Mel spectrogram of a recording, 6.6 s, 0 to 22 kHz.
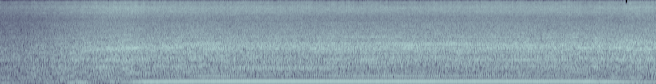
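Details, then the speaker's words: Chevrolet Onix (Prisma line) 2015 after repair and reassembly: smooth even engine note climbing steadily with no whine, grind or clunk; the earlier strange engine-or-gearbox noise is gone, normal gearbox operation. "E aí Oi Oi galerinha e o barulho não tem mais viu"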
